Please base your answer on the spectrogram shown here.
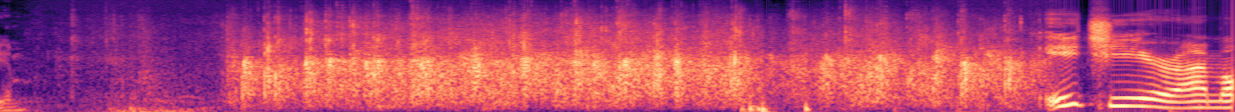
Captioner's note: applause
